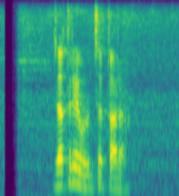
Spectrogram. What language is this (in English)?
Nepali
